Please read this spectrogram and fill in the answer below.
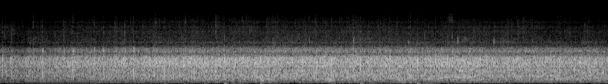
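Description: Audience applause in a large hall, building over the first second and then holding steady.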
